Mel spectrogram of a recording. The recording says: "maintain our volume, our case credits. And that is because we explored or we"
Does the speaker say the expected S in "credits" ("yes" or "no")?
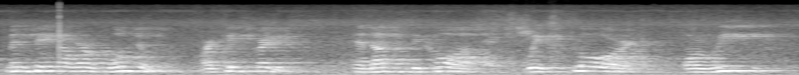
no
